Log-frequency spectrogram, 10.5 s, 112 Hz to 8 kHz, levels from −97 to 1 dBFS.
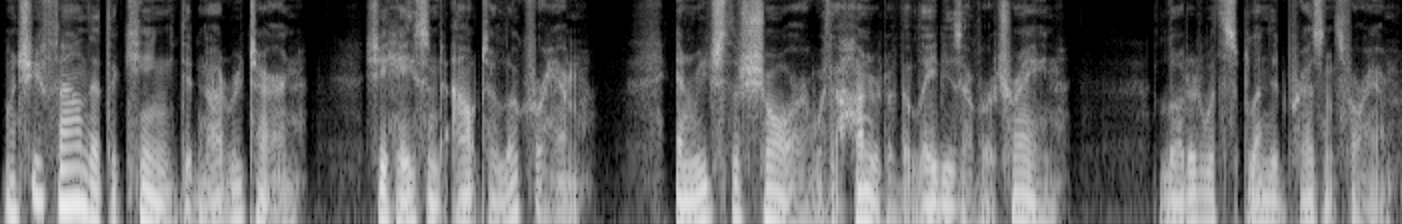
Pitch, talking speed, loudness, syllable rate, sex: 90 Hz, 200 wpm, -21 LUFS, 5.2 syllables/s, male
